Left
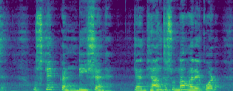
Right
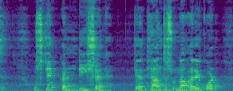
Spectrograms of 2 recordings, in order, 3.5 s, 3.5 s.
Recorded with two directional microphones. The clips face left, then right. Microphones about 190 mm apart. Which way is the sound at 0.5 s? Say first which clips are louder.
Left 3 dB; 50° left (ahead or behind).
